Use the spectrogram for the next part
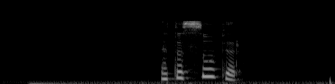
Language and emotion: Russian, positive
